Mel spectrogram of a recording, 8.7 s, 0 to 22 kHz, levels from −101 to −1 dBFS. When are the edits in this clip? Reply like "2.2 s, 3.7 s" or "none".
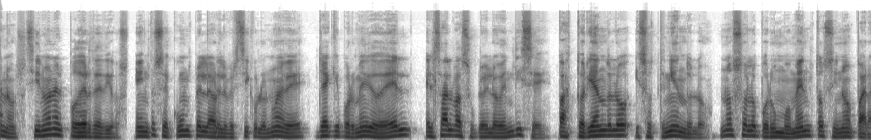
1.5 s, 2.1 s, 4.3 s, 4.8 s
